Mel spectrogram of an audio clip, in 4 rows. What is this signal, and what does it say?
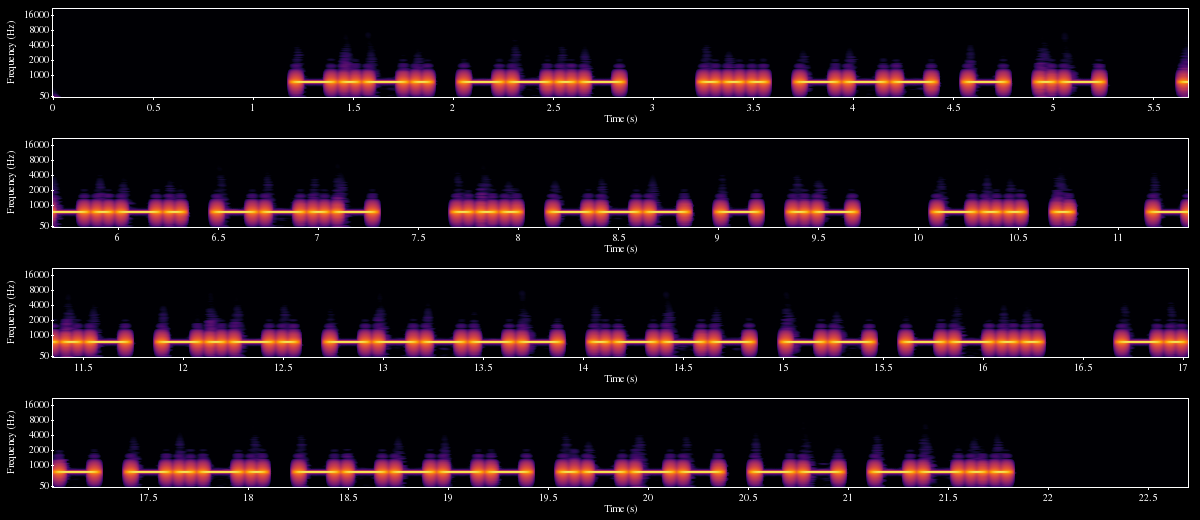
Morse code, heard as a keyed tone, about 20 wpm, 700 Hz. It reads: CQ SOTA CQ SOTA DE KC0JMZ KC0JMZ
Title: SOTA QSO Practice 20wpm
